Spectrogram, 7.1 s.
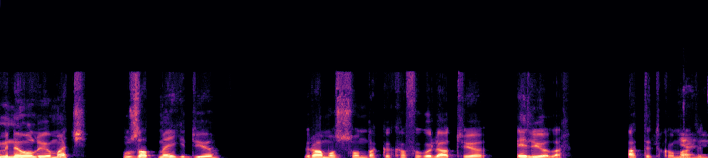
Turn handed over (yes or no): yes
